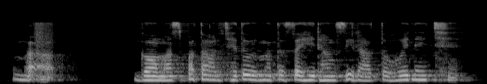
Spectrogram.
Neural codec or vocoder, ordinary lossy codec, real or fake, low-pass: none; none; real; 7.2 kHz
